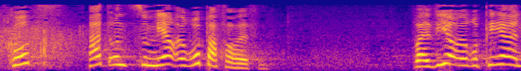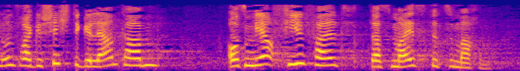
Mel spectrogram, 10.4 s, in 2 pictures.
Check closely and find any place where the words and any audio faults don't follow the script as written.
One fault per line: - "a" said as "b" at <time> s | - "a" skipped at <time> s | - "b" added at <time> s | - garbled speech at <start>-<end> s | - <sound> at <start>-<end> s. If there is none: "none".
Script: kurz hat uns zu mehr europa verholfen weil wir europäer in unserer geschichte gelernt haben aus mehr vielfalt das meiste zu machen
none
